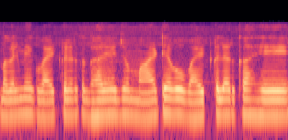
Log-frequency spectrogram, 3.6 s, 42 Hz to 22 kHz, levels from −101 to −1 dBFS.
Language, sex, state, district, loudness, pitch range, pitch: Hindi, male, Uttar Pradesh, Deoria, -17 LUFS, 125-135 Hz, 130 Hz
